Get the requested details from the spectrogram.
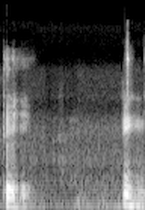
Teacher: ही को खींचना नहीं चाहिए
